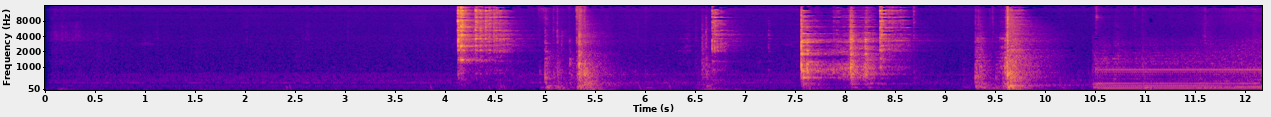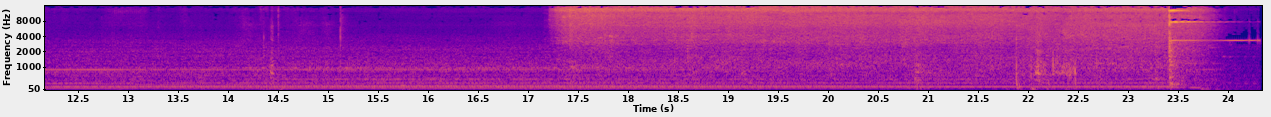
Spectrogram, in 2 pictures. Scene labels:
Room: kitchen; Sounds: cutlery and dishes, microwave, running water

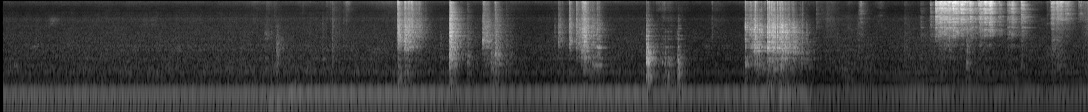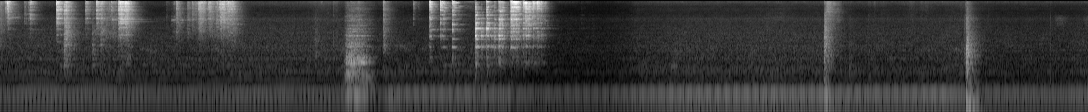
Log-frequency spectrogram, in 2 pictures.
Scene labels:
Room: kitchen; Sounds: microwave, wardrobe or drawer (more than once), cutlery and dishes

